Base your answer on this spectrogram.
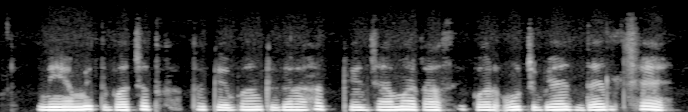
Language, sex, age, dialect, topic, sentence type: Maithili, female, 25-30, Eastern / Thethi, banking, statement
